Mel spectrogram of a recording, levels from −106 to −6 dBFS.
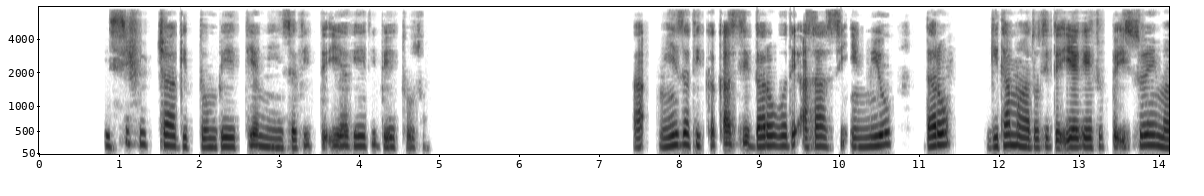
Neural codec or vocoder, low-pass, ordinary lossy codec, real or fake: vocoder, 24 kHz, 100 mel bands, Vocos; 7.2 kHz; AAC, 32 kbps; fake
